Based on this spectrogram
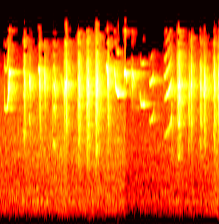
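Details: Long-tailed shrike, described as fierce with a rich voice, singing a fast run of high, sharp chirps and short whistled notes, about five per second, with some quick rising slurs.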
